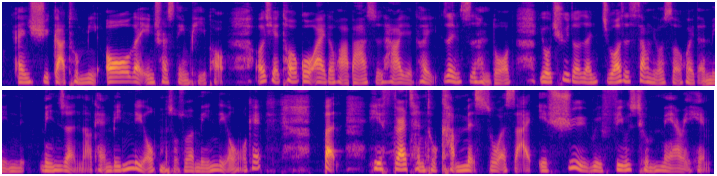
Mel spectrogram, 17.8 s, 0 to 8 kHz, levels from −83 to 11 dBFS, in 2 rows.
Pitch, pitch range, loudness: 155 Hz, 140-170 Hz, -23 LUFS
